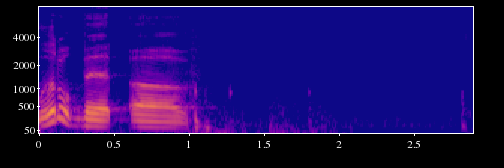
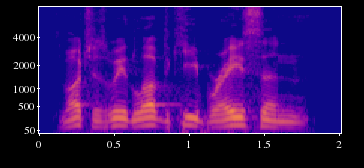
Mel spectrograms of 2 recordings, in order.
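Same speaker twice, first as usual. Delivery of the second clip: usual speaking voice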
